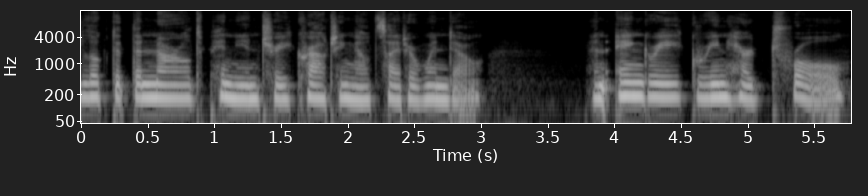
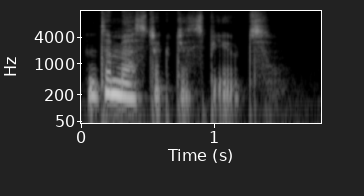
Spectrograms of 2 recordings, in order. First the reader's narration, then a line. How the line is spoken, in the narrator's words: muttered into the glass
